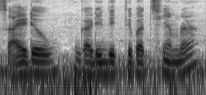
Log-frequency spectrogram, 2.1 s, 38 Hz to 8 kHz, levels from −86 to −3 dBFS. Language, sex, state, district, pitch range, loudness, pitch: Bengali, male, West Bengal, Cooch Behar, 120-130 Hz, -15 LUFS, 125 Hz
